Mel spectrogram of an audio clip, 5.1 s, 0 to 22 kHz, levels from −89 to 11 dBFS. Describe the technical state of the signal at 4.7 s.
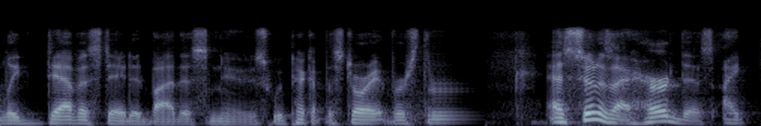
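At 4.7 s the speech is intact, with no dropout, glitch or other fault, only the band-limited sound of the call path carrying it.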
